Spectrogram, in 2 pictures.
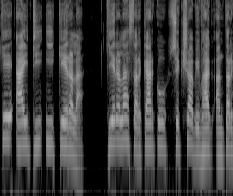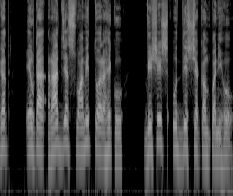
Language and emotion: Nepali, neutral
